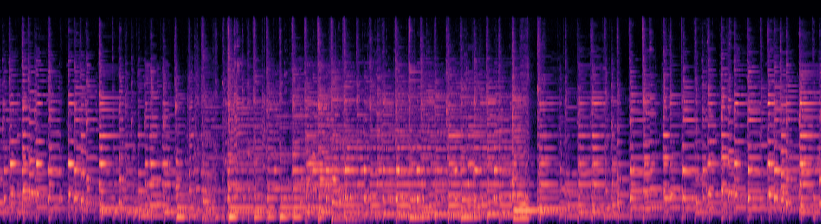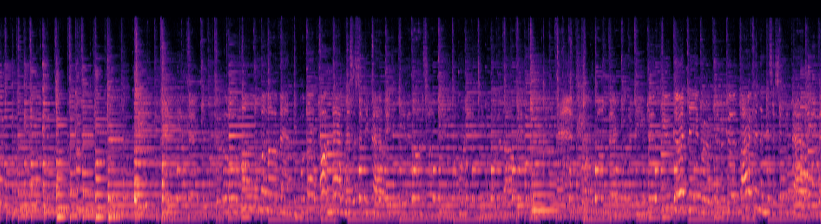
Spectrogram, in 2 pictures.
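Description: Instrumental intro of a bluegrass-style tune, played together on acoustic guitar, banjo and hammered dulcimer. It runs at a steady tempo with quick picked and struck notes throughout.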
